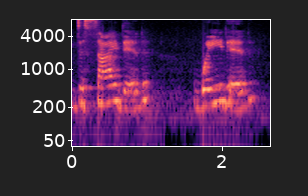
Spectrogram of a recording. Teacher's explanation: It makes an extra syllable, so it makes an id sound. Decide is the base verb, and decided, we add an extra syllable.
